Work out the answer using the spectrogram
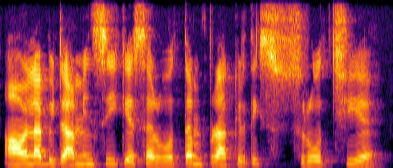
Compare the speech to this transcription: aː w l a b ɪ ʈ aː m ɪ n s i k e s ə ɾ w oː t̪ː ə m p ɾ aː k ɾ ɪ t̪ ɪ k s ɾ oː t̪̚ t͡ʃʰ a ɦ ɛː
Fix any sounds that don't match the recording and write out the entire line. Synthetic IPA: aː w l a b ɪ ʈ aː m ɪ n s i k e s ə ɾ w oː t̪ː ə m p ɾ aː k ɾ ɪ t̪ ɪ k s ɾ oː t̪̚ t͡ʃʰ i ɦ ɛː

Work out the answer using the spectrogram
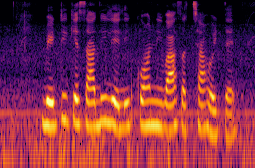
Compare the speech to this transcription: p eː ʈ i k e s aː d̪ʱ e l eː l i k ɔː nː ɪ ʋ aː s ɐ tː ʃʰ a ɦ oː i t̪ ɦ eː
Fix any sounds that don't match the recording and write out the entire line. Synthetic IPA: b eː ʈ i k e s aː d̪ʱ i l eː l i k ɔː nː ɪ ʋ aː s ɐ tː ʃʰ a ɦ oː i t̪ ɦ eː

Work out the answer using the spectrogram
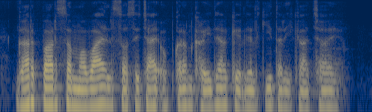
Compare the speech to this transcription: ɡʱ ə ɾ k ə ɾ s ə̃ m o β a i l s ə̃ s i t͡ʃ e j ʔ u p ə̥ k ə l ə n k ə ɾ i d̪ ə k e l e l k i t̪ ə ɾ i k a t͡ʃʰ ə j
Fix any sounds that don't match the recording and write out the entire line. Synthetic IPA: ɡʱ ə ɾ p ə ɾ s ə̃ m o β a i l s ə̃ s i t͡ʃ a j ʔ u p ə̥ k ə ɾ ə n kʰ ə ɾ i d̪ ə k e l e l k i t̪ ə ɾ i k a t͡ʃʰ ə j

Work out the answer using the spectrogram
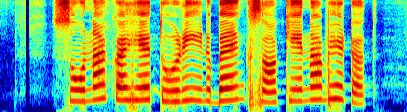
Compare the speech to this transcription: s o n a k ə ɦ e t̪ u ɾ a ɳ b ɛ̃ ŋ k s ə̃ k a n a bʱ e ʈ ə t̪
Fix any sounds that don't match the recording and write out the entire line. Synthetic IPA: s o n a k ə ɦ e t̪ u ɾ i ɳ b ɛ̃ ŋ k s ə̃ k e n a bʱ e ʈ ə t̪

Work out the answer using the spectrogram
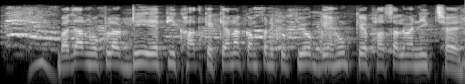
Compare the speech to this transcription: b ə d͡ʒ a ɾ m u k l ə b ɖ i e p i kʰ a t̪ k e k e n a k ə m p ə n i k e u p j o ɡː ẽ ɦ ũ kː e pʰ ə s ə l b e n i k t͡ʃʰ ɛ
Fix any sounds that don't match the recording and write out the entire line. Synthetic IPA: b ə d͡ʒ a ɾ m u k l ə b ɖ i e p i kʰ a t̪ k e k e n a k ə m p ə n i k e u p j o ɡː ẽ ɦ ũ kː e pʰ ə s ə l m e n i k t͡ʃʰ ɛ

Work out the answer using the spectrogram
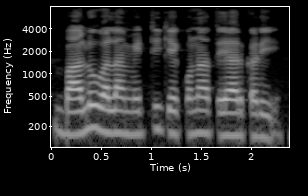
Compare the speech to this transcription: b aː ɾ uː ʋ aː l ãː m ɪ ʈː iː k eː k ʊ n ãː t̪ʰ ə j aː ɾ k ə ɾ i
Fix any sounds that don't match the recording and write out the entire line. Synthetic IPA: b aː l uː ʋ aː l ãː m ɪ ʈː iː k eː k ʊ n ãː t̪ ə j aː ɾ k ə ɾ iː

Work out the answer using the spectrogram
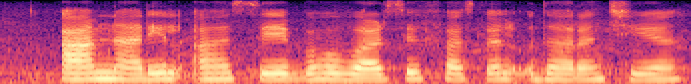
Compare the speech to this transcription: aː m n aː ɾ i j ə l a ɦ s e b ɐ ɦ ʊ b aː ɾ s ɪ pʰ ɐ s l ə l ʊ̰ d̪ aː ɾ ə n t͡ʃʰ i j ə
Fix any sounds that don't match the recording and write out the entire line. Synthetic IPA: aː m n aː ɾ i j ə l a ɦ s e b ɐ ɦ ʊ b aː ɾ s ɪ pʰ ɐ s l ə l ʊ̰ d̪ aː ɾ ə n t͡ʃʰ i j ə

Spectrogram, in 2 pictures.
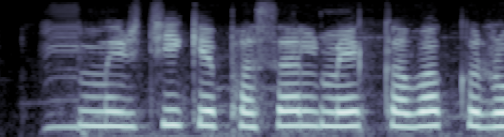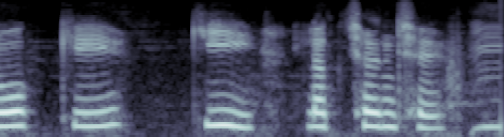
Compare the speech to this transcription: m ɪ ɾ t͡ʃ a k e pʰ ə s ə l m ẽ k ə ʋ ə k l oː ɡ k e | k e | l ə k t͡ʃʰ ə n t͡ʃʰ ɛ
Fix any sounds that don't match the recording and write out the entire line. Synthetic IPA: m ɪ ɾ t͡ʃ i k e pʰ ə s ə l m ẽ k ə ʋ ə k ɾ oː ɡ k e | k i | l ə k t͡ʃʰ ə n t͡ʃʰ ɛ

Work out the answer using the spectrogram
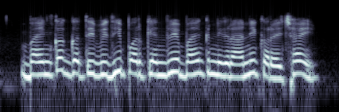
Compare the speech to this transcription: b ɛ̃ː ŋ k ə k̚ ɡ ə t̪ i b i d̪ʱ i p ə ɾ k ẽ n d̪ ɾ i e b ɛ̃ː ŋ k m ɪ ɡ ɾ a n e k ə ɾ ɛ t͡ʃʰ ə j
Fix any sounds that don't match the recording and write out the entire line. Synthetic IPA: b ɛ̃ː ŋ k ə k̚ ɡ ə t̪ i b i d̪ʱ i p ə ɾ k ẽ n d̪ ɾ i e b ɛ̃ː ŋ k n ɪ ɡ ɾ a n i k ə ɾ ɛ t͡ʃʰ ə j

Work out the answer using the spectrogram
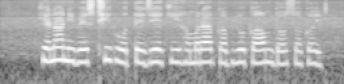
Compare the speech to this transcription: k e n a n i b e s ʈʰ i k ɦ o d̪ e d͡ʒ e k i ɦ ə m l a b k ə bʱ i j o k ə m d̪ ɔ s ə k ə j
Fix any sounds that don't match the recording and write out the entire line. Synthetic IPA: k e n a n i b e s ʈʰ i k ɦ o t̪ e d͡ʒ e k i ɦ ə m ɾ a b k ə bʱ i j o k a m d̪ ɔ s ə k ə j

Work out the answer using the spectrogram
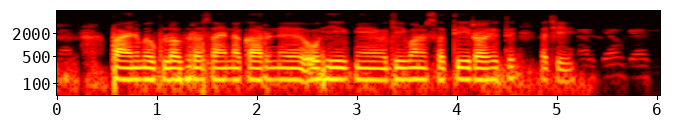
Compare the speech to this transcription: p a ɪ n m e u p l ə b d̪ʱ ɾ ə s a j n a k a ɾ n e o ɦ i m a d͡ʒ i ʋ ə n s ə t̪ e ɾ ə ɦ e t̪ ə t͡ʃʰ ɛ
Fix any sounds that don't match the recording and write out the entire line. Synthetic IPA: p a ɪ n m e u p l ə b d̪ʱ ɾ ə s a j n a k a ɾ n e o ɦ i m e d͡ʒ i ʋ ə n s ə t̪ i ɾ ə ɦ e t̪ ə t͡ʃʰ i

